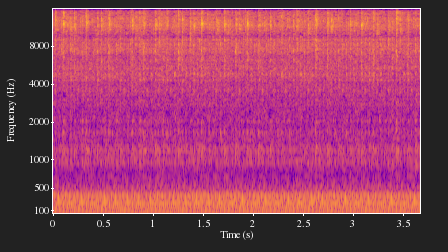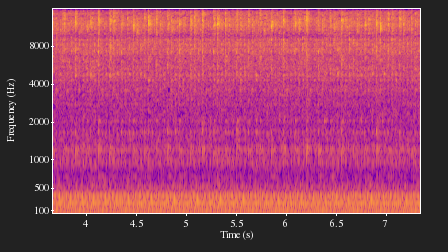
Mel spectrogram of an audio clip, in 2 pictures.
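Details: A 1995 Plymouth Voyager 3.0 V6 after the distributor was re-clocked to correct ignition timing. A steady, even idle with a loud, deep exhaust rumble and no misfires is heard, and it warms until the thermostat opens: normal idle.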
